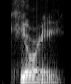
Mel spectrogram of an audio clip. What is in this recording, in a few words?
"curie", American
